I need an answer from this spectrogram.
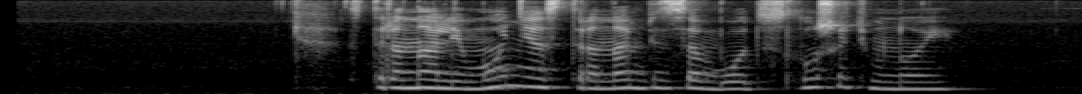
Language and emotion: Russian, neutral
